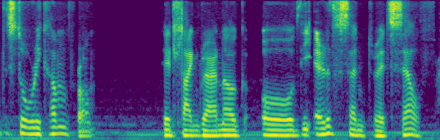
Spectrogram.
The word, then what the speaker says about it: Llangrannog: So when I was 10 years old, my school took me to what is commonly known as Llangrannog. And yes, if you don't know, that is how it's pronounced.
